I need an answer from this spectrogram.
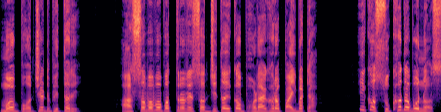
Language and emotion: Odia, surprised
